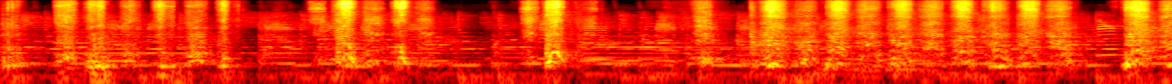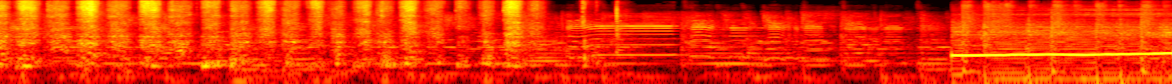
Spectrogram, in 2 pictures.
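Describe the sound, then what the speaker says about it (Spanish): Hand saw cutting through a wooden workpiece during a carpentry joint-making job, steady rhythmic rasping strokes close up and loud, continuing for many seconds before a short tonal sound at the end. "ya hemos dado el corte con el serrucho"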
